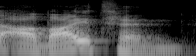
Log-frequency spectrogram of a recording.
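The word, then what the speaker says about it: arbeiten: زي مثال فعل ابايتن. ابايتن الار هنا مش هتتقطع عشان وراه ساكن.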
